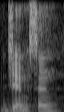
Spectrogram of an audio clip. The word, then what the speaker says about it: JMSN: Jameson?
